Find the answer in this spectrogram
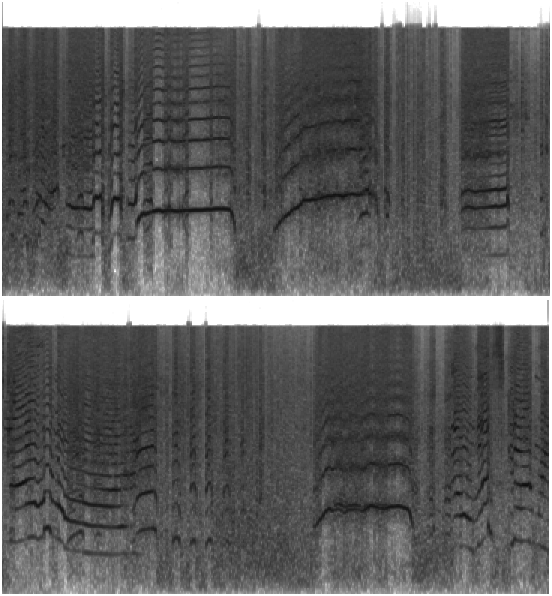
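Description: Two women riders screaming on a reverse-bungee Slingshot ride. They let out long, high, held screams about a second in, at about three seconds and near the end, with wavering shrieks and laughter between. Heavy wind rushes over the microphone as the capsule is flung through the air.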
